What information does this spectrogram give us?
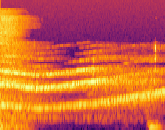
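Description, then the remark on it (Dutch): An ambulance siren wails steadily and loudly, a sustained high tone gliding gently in pitch as it passes, with a low rumble of traffic at the start and end. “We laten even de ambulance passeren.”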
